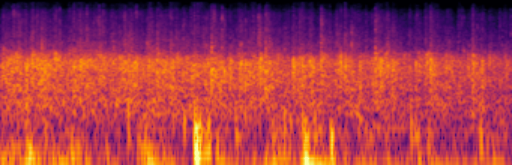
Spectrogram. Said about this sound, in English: Please give me a warm round of heartfelt applause for Pascal.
